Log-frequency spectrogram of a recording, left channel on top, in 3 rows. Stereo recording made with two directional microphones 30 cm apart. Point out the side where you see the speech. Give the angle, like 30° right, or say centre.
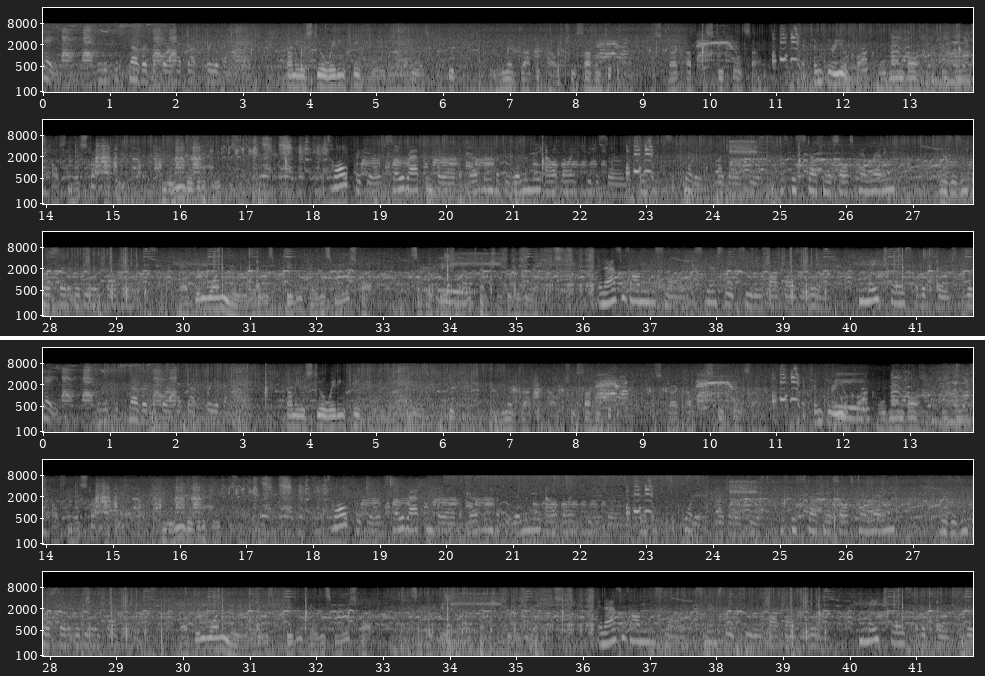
20° left.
